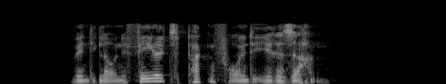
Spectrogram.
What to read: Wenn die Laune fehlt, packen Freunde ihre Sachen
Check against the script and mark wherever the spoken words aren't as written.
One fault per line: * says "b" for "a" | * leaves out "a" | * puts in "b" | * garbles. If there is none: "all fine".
all fine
